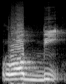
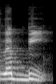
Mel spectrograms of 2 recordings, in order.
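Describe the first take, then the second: First: The r is heavy, with an o-like vowel. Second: The r is light, with a thin vowel. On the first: The speaker calls it right. "चूंकि हमने मोटा पढ़ना है" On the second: The speaker calls it wrong. "Mostly हम कहते हैं रब्बी"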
